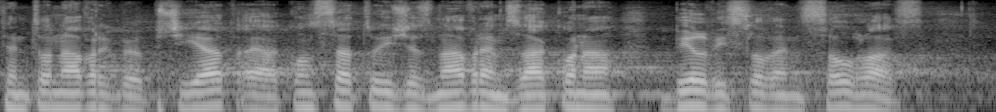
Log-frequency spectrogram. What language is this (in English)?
Czech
